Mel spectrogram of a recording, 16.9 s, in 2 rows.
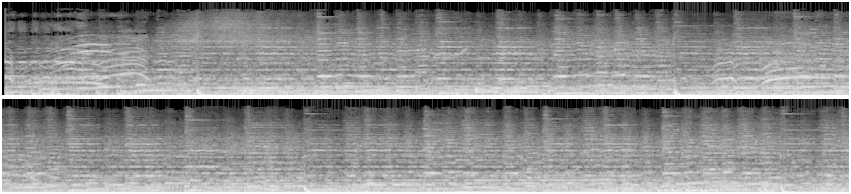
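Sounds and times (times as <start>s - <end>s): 
Tamil love music: 0.0s - 16.9s.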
